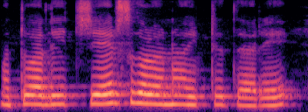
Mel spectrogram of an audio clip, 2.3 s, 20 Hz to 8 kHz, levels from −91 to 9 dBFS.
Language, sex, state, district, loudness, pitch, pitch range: Kannada, female, Karnataka, Bidar, -15 LUFS, 235 Hz, 220-245 Hz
